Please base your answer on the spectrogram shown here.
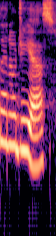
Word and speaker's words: NOGS: the point i'm with nogs she continued pronouncing it like a word rather than letters here to pick up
